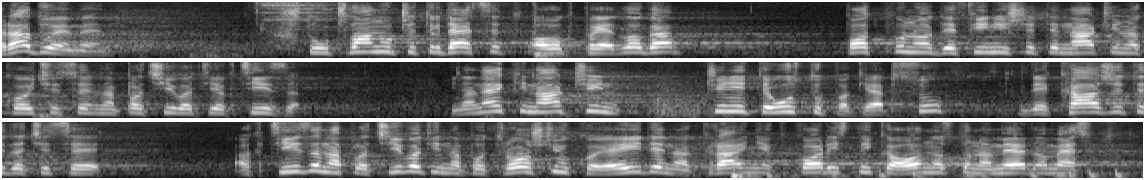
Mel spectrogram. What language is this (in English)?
Serbian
